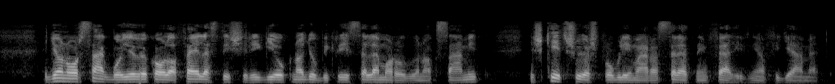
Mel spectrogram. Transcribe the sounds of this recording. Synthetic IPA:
ɛɟo̞jɒno̞rsaːɡ̚boːljøvøkɒɦo̞lɒfɛjlɛst̪eːʃiɾeːɡijoːkn̪ɒɟo̞bːikreːsɛlɛmɒɾod̪oːnɒksaːmiːt̪ | eːʃkeːt̪ʃuːjo̞ʃpro̞bleːmaːɾɒsɛɾɛt̪neːɱfɛlɦiːvniɒfiɟɛlmɛt̪

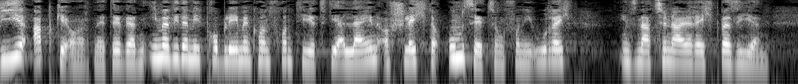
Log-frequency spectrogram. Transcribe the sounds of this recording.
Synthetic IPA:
viːɐʔapɡ̥əʔɔɐdnətəvɛːɐdn̩ʔɪmɐviːdɐmɪt̚pʁ̥obleːmənkʰɔnfʁ̥ɔntʰiːɐtd̥iːalaɪna̰ʊfʃlɛçtɐʔʊmzɛt͡sʊŋfɔneːʔuːʁɛçt | ɪnsnat͡sjonaːləʁɛçt̚b̥aziːʁən

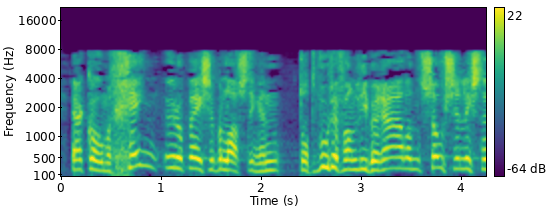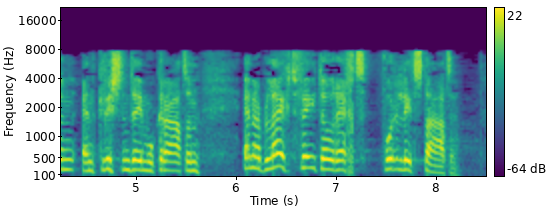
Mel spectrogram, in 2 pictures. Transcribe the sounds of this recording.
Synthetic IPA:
ɛɹkowmənχejnøːrowpejsəbəlɑstɪŋəntɔtʋudəvɑnlibəraːlənsowʃalɪstənɛnkrɪstəndemokraːtənɛnɛɹblɛjftfejtowrɛχtfʊːɹdəlɪtstaːtən

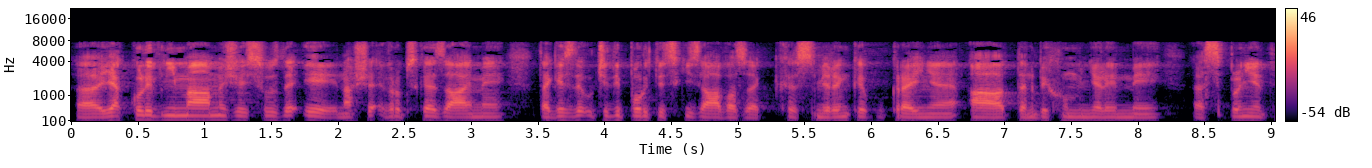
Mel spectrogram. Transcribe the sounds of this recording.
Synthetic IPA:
jakːolɪvɲiːmaːmʒɛjso̞wzd̪ɛʔɪnaʃɛʔɛvɾopskɛːzaːjmɪt̪aɡjɛzd̪ɛuɾt͡ʃɪt̪iːpo̞lɪt̪ɪt͡skiːzaːvazɛk̚smɲɛɾɛmkɛʔukɾajɪɲɛʔat̪ɛnbɪxo̞mːɲɛlɪmɪ | spl̩ɲɪt̪

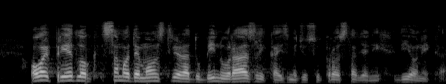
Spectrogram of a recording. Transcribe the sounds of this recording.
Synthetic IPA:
o̞ʋajpɾjed̪lˠo̞ɡsamo̞d̪e̞mo̞nst̪ɾiːɾad̪ubinuɾaːzlikaizme̞d͡ʑusupɾo̞t̪st̪aʋʎe̞nixd̪io̞nḭka̰

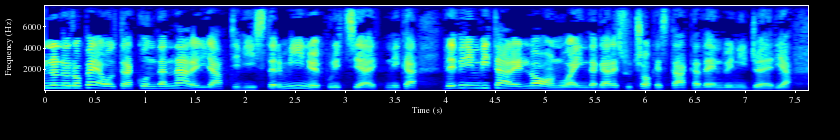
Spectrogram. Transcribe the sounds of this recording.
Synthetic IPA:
unjoːnewɾopɛːaolt̪ɾeakːond̪anːaːɾeʎːiat̪ːid̪ist̪ermiːnjoepːolit̪sːiːaɛt̪nikad̪ɛːveiɱvit̪aːɾelɔːnuaind̪aɡaːɾesut͡ʃɔkːest̪aːkːad̪ɛnd̪oinːid͡ʒɛːɾja

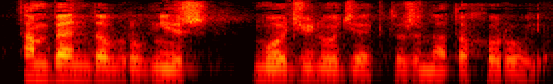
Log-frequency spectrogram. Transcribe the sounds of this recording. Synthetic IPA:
t̪ambɛnd̪ɔ̃w̃ɾuvɲɛʂ | mwɔd͡ʑilud͡ʑɛkt̪uʐɘnat̪ɔxɔɾujɔ̰̃w

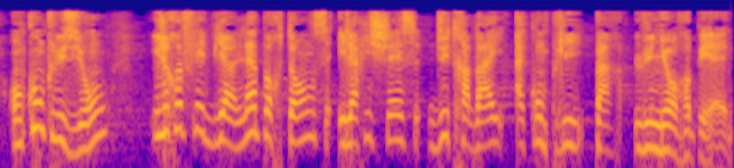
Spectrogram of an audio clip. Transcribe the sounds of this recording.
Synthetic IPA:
ɑ̃kɔ̃klyzjɔ̃ | ilʁəflɛt̪̚bjɛ̃lɛ̃pɔʁt̪ɑ̃selaʁiʃɛsd̪yt̪χavajakɔ̃plipaʁlynjɔ̃øʁɔpeɛ̰n

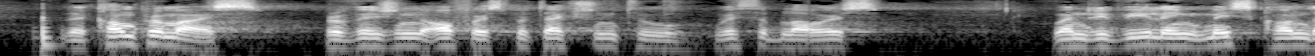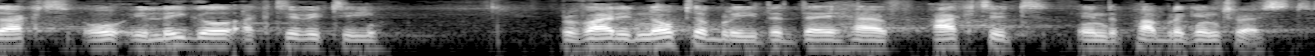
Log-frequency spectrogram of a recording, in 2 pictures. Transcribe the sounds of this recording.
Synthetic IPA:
ðɨkʰɑ̃mpɹɔmaɪz̥ | pɹɔvɪʒə̃nɔfə˞z̥pʰɹ̥ɔtʰɛkʃə̃n̩tʰəwɪsəbloʊə˞z̥ | wɛ̃nɹɪvilˠɪ̃ŋmɪskʰɑ̃ndəktə˞ʔɪliɡəlˠæ̰ktʰɪvɨti | pɹɔvaɪɾɨdⁿnoʊtəbliðɨt̪̚ðeɪəvæktɪdɪ̃nðəpʰʌblɪkɪ̃ntɹɛ̰st

